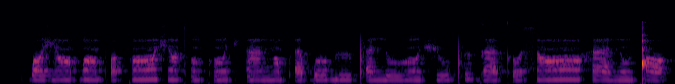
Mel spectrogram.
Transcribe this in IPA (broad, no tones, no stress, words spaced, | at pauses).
ɓɔʒɔ̃ː ɓɔ̃pʼɔ kɔ̃ːʃɔ̃tʼõ kʼõt͡ʃʼɐ̃ːŋɔ̃pʼɐ ɓoɡɯːpʼɐ nuɣõ ʃupʼɯɡɐːkʼo sɔ̃ːhɐː nũǃɔ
